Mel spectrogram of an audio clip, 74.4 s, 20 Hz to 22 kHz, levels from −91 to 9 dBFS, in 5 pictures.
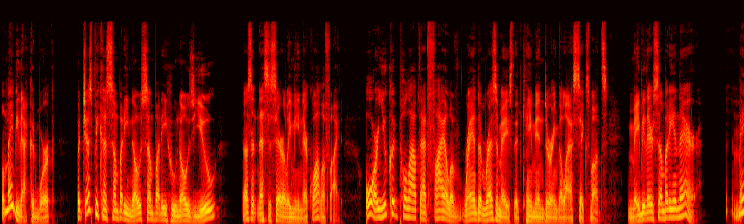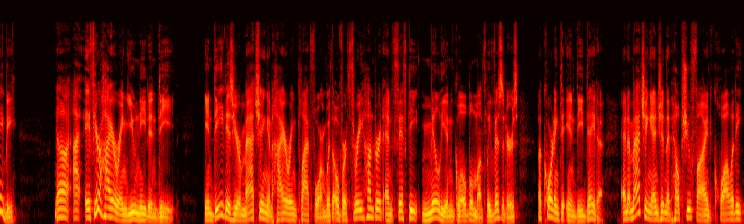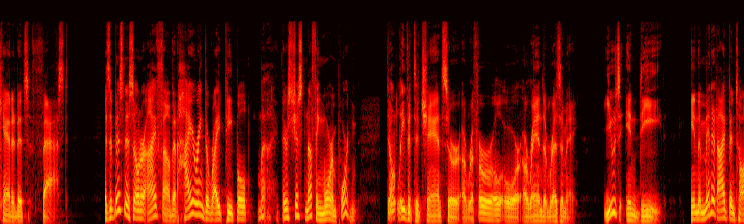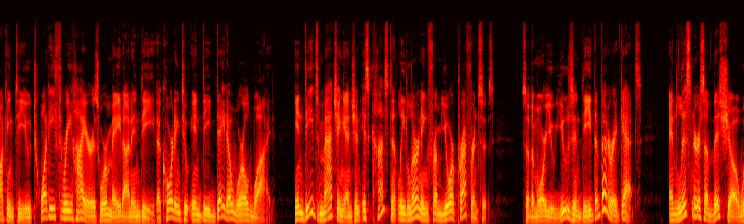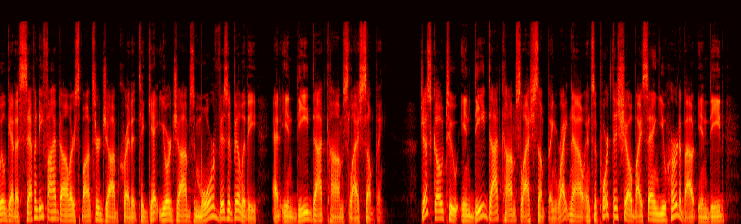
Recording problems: none

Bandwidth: 14.5 kHz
